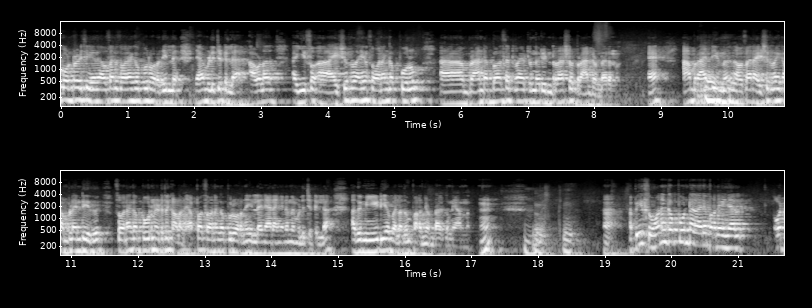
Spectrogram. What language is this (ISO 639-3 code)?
mal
